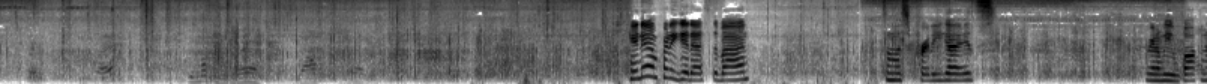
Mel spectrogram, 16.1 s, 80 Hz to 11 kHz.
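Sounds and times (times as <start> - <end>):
horse hooves walking: 0.0 - 16.0.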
